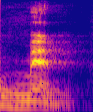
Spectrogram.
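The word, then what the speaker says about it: men: लोग भी हो सकते उनको भी बोलेंगे मेन और एक आदमी उसको बोलेंगे मैन तो इसको लिखेंगे ऐसे मैन और इसको बोलेंगे मेन वैसे ही वुमेन के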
